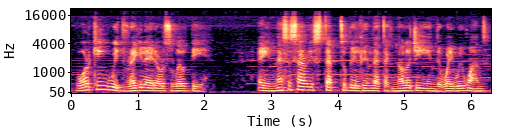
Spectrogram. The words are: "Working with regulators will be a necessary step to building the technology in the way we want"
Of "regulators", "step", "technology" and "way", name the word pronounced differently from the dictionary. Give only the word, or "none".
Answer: regulators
